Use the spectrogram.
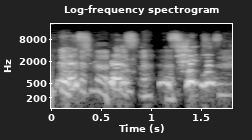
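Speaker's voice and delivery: ordinary talk, nothing marked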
